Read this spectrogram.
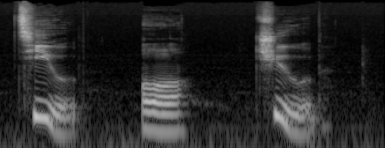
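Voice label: "tube", British English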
